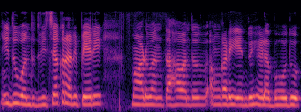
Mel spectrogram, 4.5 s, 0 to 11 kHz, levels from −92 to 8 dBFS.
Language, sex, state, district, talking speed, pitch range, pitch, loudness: Kannada, female, Karnataka, Mysore, 120 wpm, 215-235 Hz, 220 Hz, -25 LUFS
